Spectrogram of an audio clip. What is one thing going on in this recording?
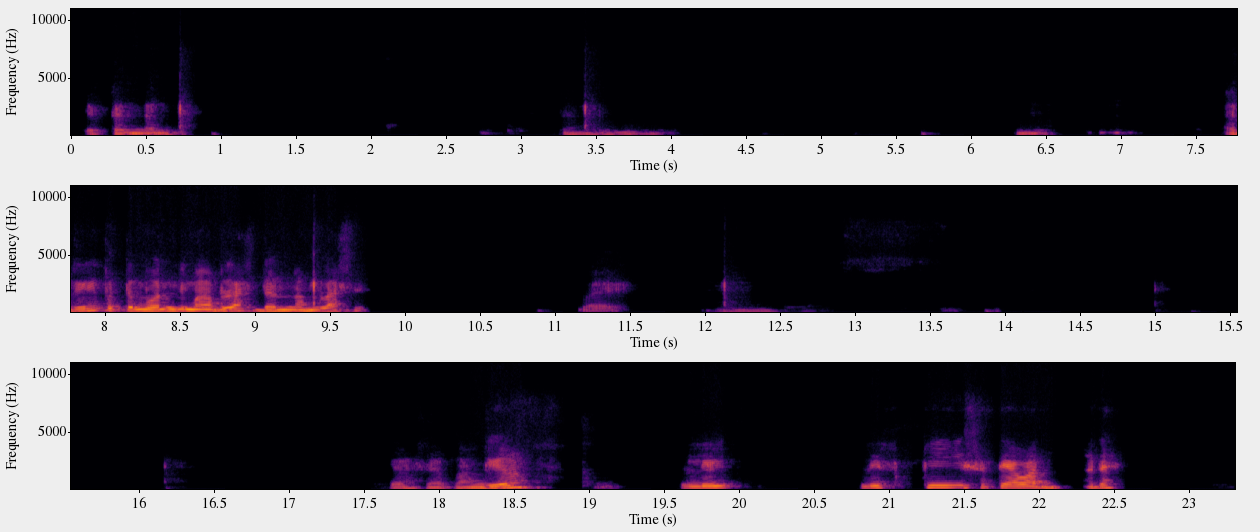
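A man speaks calmly in short bursts through an online call.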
